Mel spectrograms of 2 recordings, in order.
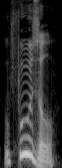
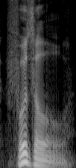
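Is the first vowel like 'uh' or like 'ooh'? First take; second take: ooh; uh. First: The first vowel sounds like 'ooh'. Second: The first vowel sounds like 'uh'. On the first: "Maybe it is an ooh. That one makes more sense" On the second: "Is it uh"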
